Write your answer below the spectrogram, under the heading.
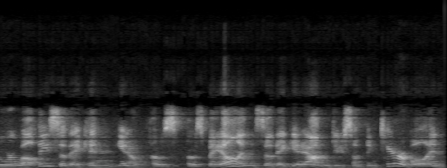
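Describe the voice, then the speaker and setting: Fairly quick speech from a woman in a Kentucky accent, medium in pitch, against noticeable background noise. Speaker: lawyer and advocacy group director. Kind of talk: interview. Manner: many fillers and restarts.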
